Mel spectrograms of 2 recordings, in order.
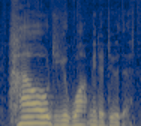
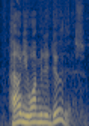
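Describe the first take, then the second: First: Said in the usual way. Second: Higher, faster, pleading How do you want me to do this; urgent plea. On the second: Retold or imitated. Preacher retelling his urgent prayer to God, pleading. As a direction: press the question to God with rising urgency.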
